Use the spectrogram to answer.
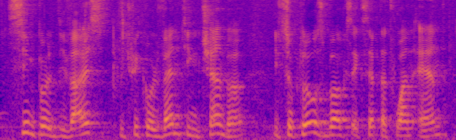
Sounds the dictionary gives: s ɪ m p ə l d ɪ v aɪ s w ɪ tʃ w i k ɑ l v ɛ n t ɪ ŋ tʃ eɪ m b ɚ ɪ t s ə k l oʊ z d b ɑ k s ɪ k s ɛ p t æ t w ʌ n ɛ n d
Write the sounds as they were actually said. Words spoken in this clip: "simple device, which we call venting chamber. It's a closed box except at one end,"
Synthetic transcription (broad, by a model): s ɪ m p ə l d ɪ v aɪ s w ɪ tʃ w i k ɑ l v ɛ n t ɪ ŋ tʃ eɪ m b ɚ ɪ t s ə k l oʊ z b ɑ k s ɪ k s ɛ p t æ t w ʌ n ɛ n d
